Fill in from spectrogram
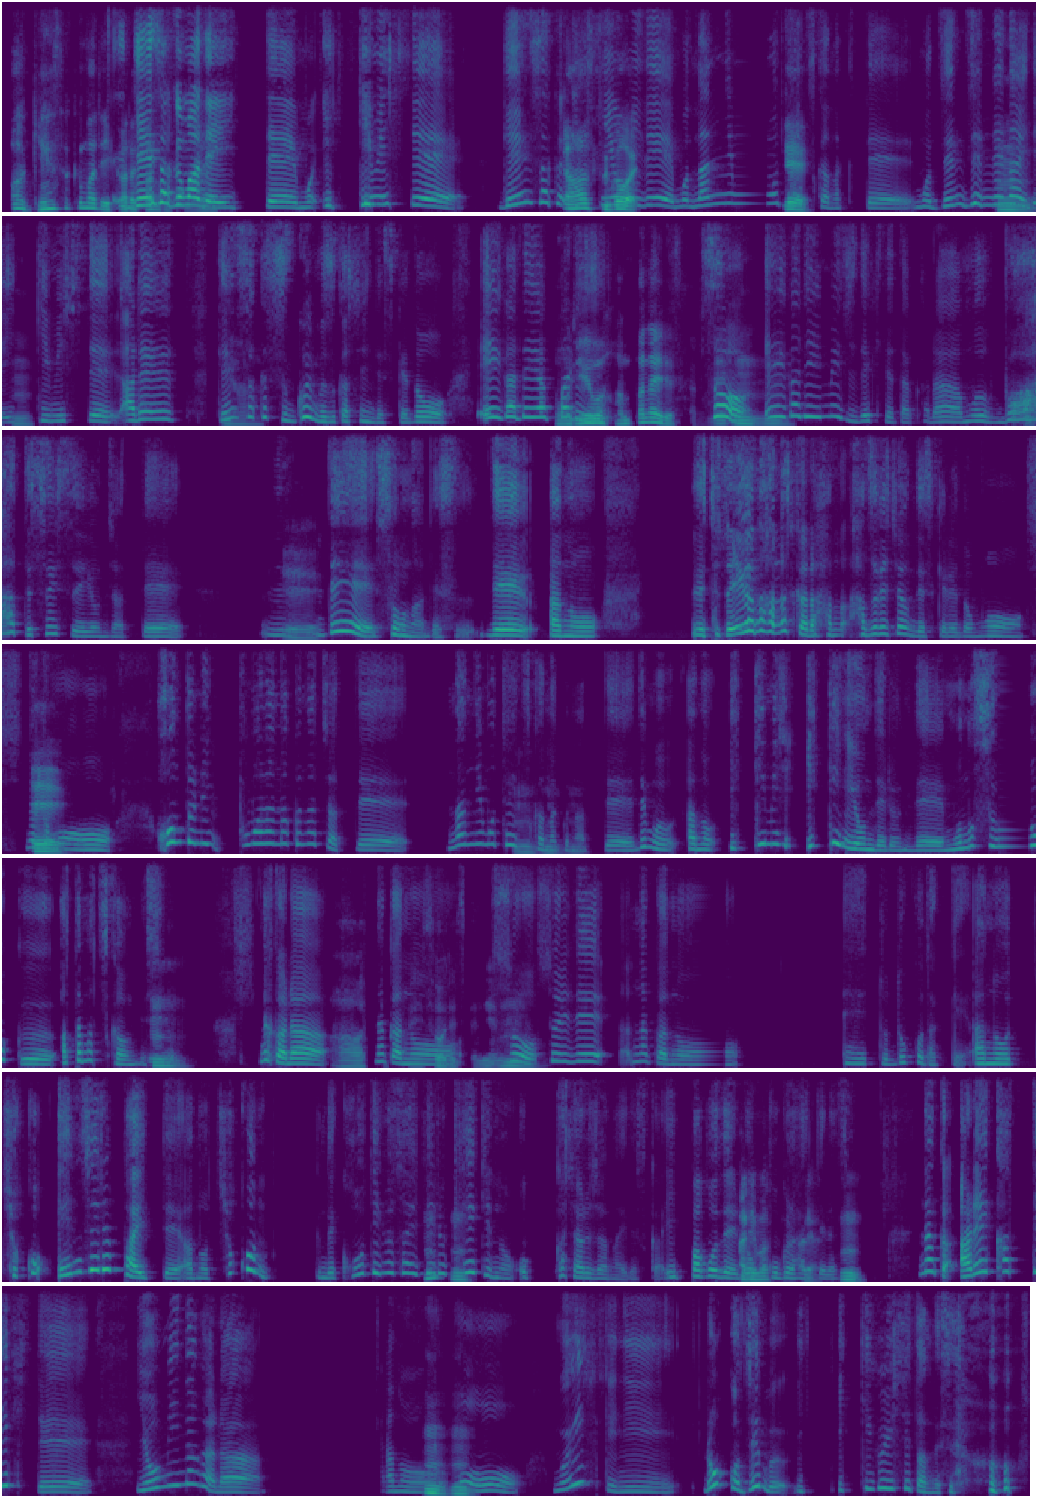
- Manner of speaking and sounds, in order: distorted speech; other background noise; laughing while speaking: "してたんですよ"
- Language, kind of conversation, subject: Japanese, unstructured, 好きな映画のジャンルについて、どう思いますか？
